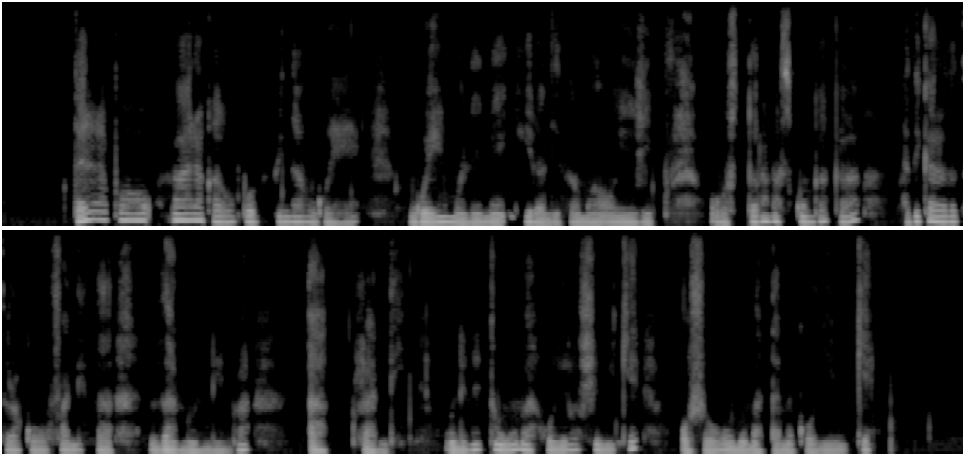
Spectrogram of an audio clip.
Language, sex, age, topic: Oshiwambo, male, 25-35, finance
